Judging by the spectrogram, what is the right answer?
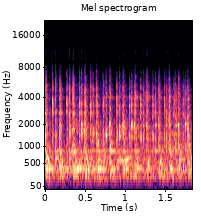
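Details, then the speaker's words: Ultra4 4400 Ford Bronco during King of the Hammers testing in Johnson Valley: rapid, even clicking ratchets several times a second from the front locker, which didn't used to ratchet like that; front differential clicking, cause suspected. "Sounds like a roller coaster going up top, baby. I know. Click, click, click, click, click, click, click, click, click, click. What is that front locker, Lauren?"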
